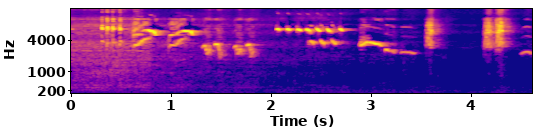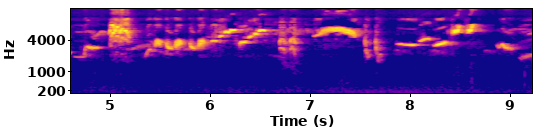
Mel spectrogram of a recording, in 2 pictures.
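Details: Mountain flowerpecker in lively song for training cage birds, a varied medley of high whistles, quick rising and falling slurs and short trills, broken by a brief silence near the middle.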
